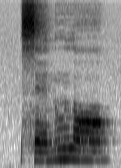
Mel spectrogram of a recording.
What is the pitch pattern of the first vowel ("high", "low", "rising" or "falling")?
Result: low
